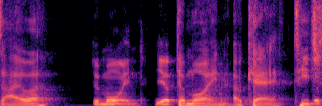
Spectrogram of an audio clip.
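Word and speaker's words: Des Moines: De Mo, you say it right? De Moines's Iowa. De Moines.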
